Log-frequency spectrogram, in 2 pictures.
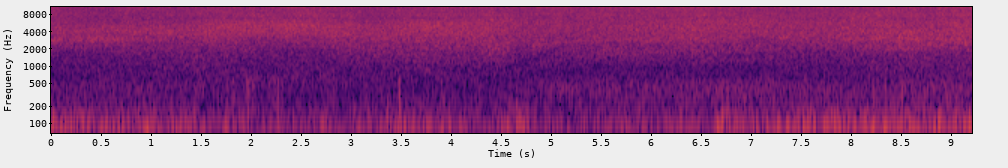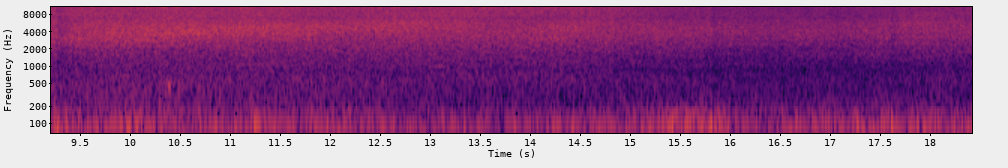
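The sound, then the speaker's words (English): Wind buffets the microphone at Seal Beach, a continuous loud low rumble with gusty swells and dips throughout, no voices. “Hopefully we can get like the wind to get more isolated so that your audio experience is not trash”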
